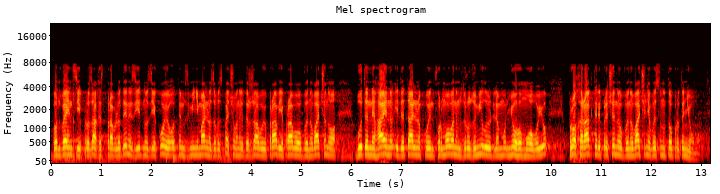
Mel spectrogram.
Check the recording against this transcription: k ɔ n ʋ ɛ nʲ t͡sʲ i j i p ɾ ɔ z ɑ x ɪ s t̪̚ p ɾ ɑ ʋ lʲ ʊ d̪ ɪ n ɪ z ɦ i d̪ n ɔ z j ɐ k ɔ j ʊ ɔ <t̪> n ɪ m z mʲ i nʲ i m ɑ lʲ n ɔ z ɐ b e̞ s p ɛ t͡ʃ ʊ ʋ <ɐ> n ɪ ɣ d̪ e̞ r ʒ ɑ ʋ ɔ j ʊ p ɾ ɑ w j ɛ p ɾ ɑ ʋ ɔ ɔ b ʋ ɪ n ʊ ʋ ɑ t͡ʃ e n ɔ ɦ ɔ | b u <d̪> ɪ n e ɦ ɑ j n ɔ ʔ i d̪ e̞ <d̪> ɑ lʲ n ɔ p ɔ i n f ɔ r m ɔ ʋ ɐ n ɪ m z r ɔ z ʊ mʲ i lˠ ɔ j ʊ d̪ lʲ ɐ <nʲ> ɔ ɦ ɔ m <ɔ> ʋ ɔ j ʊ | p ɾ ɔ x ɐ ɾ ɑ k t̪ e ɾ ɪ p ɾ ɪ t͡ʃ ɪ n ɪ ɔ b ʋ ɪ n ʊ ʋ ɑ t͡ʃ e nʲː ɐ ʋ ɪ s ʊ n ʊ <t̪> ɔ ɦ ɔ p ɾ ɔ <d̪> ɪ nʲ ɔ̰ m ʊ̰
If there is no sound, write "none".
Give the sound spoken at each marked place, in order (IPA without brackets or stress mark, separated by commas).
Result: d̪, ɐ, t̪, t̪, nʲ, ɔ, t̪, t̪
